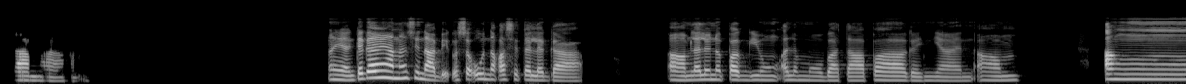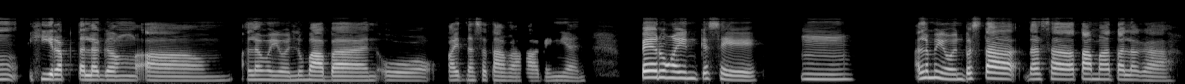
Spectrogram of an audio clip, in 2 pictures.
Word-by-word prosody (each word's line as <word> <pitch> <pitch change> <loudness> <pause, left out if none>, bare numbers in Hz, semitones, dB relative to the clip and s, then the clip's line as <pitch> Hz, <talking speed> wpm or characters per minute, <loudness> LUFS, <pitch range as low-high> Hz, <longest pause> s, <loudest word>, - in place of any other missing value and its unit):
Tama. 185 -3 0 2.7
Ayan, 215 -3 0
kagaya 305 +5 +8
nga 300 - +8
ng 285 +1 +1
sinabi 225 -9 +1
ko - - -5
sa - - -1
una 235 -3 -1
kasi 225 +2 -1
talaga, 185 -6 -2 0.9
uhm, 200 -1 +1
lalo 210 +2 +1
na 220 -1 -3
'pag 210 -2 0
'yong 200 -1 -7
alam 200 0 -6
mo 190 -1 -9
bata 185 0 -3
pa, 195 -1 -1
ganyan, 175 -1 -9
uhm, 195 0 -7 0.9
ang 245 0 +6 1.0
hirap 230 -2 +2
talagang, 205 -2 +1
uhm, 185 0 -2 0.2
alam 215 0 0
mo 215 - -2
'yon, 200 -1 -3
lumaban 195 -2 +2
o 185 -3 -6 0.2
kahit 200 0 -2
nasa 200 +1 -5
tama 185 -3 -3
ka, 175 -1 -7
ganyan. 175 -2 -9 0.5
Pero 320 0 +7
ngayon 290 -3 +3
kasi, 215 -8 -1 0.5
hmm, 240 -1 -5 0.6
alam 305 +2 +3
mo 315 - +2
'yon, 240 -3 +1
basta 260 -1 +5
nasa 245 -1 +2
tama 240 -1 +2
talaga, 200 -6 -3
200 Hz, 120 wpm, -20 LUFS, 185-235 Hz, 2.7 s, kagaya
